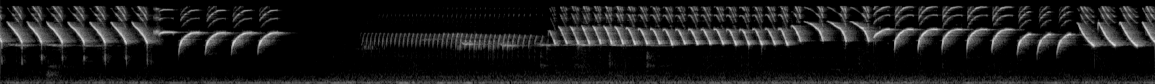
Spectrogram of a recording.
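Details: Canary singing meant to set other canaries singing: fast rolling trills of falling notes, a short buzzy steady tone mid-phrase, then a resumed dense trill and slower swooping notes.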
